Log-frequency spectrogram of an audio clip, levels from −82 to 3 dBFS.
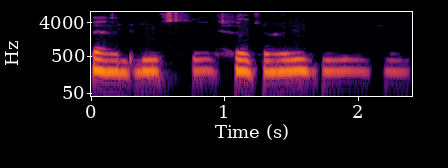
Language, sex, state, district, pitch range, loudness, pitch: Hindi, female, Bihar, Bhagalpur, 190-200 Hz, -31 LUFS, 195 Hz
